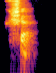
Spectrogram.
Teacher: has to be pronounced with the tip of the tongue pointing to the roof of your mouth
